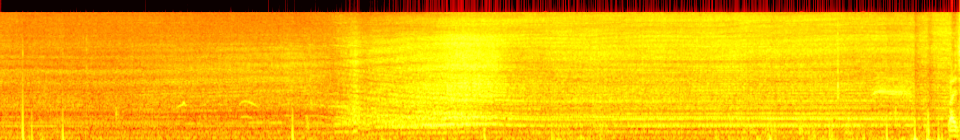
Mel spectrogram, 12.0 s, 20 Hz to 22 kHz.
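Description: Propeller hum of a DJI Mavic 2 Zoom quadcopter drone, a steady buzz that grows louder about four seconds in as the drone comes nearer, then holds steady.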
